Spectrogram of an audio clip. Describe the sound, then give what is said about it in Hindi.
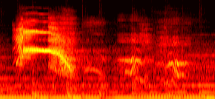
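A woman lets out a loud, high-pitched terrified scream lasting about half a second, followed by a low rumbling drone with faint, eerie tonal sounds in the background. “उसने जैसी आंखें खोली तो रागिनी को देखकर वो चीख पड़ी”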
